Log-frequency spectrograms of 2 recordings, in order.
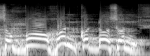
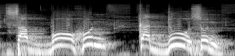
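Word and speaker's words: سبوح قدوس: sering orang lakukan dengan baca subuhun qudusun ada lagi bidomi aali itu Dom domah kemudian wabil Fathi aidon ada juga dengan membaca sabuhun kaddusun ada yang begitu Itu dengan Bil faathi dengan fathah bacanya Boleh enggak boleh tapi katanya katanya ajwaduha wa asaruha wa akaruhuma adammu yang paling banyak yang paling masyhur orang pakai subuhun qudusun sabuhun boleh Enggak boleh kadusun juga boleh cuman rasanya enggak enak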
